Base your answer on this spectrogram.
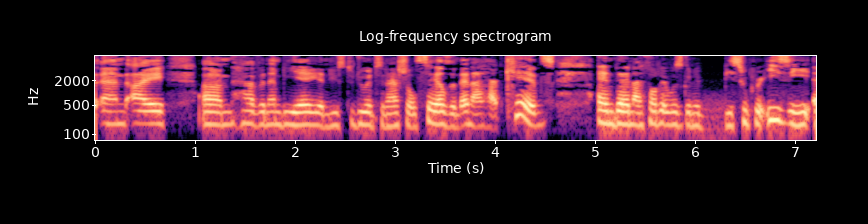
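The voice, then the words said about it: French accent. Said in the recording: “I am French ... you'll probably hear an accent.”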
